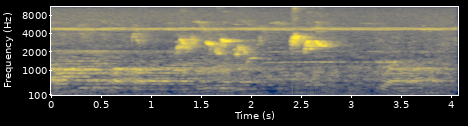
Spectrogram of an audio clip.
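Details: Decoy Red-whiskered bulbul of the white-cheeked type duelling at dawn during trapping, Đồng Nai, Vietnam, June 2019; two bursts of quick chirpy whistled notes, with a man's voice faintly underneath and a constant high hum.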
